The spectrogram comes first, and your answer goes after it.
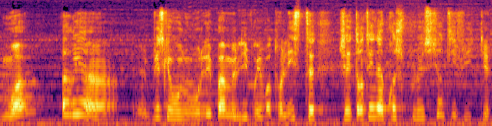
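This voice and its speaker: Cold blackmailing villain guy, a man acting it, smooth and taunting, voice goes up and down a lot. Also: sits high, huge pitch swings, unhurried, darkish tone, faint music behind, full character voice. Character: cold scheming male villain, mocking blackmailer. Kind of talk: audio drama acting.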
